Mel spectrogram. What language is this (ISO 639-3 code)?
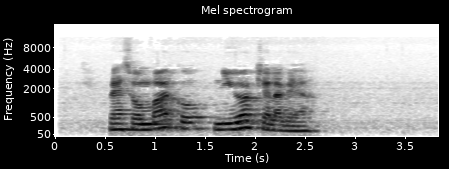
hin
